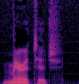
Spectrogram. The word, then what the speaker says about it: Meritage: So it's not Meritage, which often gets used with that pronunciation. It's not a French term. It's entirely created here in the United States, and it's merit and heritage. Meritage.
